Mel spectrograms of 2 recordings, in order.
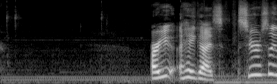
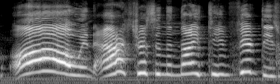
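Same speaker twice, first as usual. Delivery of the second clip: much higher and louder, bursting with excitement; thrilled; 10 semitones higher, 11 dB louder than usual. Real, not acted. Streamer reading a thrilling discovery, higher and louder. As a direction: blurt it out, delighted by the find.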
